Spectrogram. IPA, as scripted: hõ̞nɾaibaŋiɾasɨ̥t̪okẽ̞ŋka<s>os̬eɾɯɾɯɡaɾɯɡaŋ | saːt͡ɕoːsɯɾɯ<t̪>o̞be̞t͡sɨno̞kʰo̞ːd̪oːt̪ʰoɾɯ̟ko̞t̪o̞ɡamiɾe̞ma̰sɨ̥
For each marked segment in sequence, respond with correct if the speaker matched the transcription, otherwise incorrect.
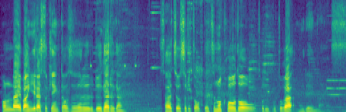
incorrect, correct

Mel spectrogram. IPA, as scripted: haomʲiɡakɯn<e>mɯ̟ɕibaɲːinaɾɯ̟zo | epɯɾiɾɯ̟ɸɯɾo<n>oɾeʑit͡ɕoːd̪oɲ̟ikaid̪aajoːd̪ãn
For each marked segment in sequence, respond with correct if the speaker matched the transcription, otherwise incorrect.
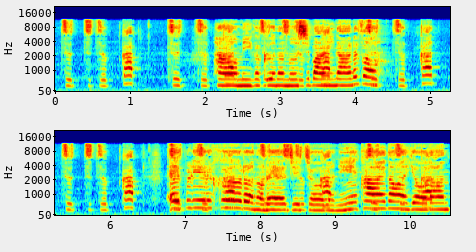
incorrect, correct

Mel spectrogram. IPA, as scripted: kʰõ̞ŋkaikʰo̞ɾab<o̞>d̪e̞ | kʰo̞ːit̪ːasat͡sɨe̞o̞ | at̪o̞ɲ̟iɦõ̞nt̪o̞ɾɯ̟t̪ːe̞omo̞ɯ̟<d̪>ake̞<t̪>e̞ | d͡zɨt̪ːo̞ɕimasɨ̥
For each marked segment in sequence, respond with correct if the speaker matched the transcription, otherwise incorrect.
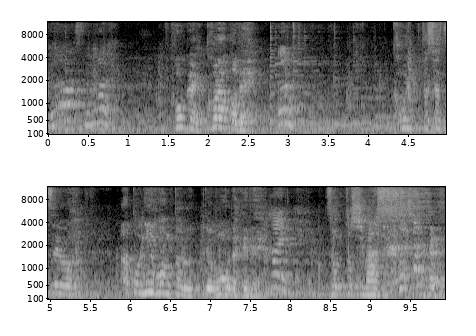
correct, correct, incorrect

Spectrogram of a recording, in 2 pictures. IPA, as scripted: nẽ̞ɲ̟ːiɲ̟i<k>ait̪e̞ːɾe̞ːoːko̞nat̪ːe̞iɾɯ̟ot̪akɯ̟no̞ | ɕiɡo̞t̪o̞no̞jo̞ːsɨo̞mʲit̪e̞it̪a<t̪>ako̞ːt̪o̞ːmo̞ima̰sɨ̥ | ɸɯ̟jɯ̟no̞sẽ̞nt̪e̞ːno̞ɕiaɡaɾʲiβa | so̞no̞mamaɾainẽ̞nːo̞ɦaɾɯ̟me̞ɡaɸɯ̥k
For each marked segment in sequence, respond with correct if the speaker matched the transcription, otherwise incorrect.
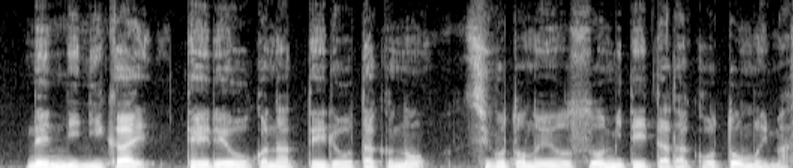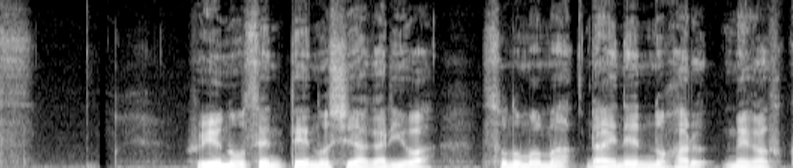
correct, incorrect

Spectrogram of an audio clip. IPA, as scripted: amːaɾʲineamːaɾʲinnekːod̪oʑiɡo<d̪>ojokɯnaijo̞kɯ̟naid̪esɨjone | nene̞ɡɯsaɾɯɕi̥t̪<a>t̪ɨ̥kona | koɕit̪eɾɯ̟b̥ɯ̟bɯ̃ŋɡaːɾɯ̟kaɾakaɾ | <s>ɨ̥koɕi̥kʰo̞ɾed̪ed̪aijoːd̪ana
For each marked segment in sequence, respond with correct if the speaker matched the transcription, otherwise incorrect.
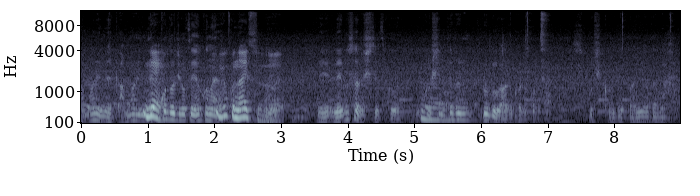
incorrect, incorrect, correct

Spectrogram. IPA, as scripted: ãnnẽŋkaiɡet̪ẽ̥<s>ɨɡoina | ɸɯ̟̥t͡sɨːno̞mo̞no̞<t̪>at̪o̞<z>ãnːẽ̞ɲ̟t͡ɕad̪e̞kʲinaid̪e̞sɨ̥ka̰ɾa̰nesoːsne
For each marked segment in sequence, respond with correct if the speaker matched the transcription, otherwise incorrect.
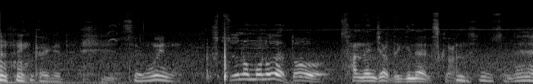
correct, incorrect, incorrect

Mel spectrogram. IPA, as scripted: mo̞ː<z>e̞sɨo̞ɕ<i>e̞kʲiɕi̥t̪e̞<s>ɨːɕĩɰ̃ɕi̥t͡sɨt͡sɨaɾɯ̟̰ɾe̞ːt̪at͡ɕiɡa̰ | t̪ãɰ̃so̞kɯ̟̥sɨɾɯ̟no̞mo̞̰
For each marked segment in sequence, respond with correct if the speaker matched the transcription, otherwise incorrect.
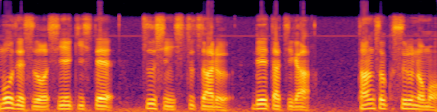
correct, correct, incorrect

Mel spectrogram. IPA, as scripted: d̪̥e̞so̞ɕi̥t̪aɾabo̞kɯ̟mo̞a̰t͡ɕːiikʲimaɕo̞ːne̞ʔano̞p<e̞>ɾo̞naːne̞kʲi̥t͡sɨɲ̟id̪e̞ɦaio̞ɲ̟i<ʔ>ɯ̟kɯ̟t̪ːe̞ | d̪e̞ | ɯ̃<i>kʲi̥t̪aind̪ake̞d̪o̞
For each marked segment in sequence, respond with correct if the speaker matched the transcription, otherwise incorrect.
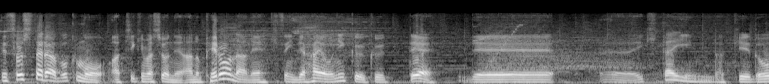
correct, incorrect, correct

